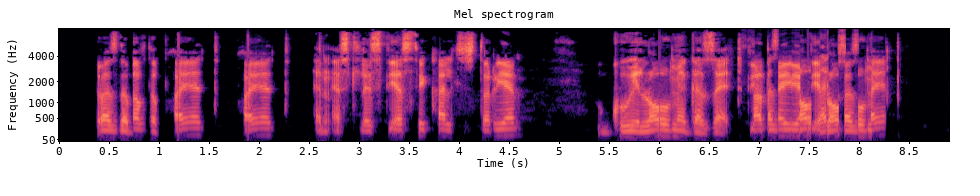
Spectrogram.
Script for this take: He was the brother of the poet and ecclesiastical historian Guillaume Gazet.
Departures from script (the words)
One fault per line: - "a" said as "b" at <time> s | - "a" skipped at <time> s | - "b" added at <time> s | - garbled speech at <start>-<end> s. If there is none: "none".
- "brother" skipped at 0.7 s
- "poet" added at 1.9 s
- garbled speech at 6.8-8.3 s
